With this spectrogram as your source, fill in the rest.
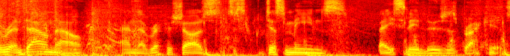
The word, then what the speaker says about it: repechage: finding yourself in that lower bracket, in the repechage, as it's called, which I also looked up. Is that how you pronounce it?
